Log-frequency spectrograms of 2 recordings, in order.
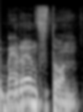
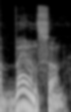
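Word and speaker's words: Berndtson: Не Бернстон, не Бернстан, а Бернсон.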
